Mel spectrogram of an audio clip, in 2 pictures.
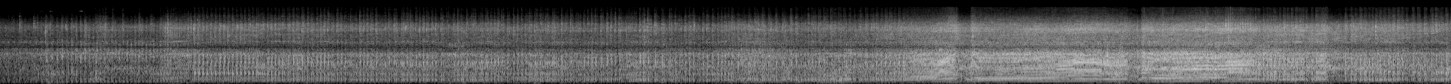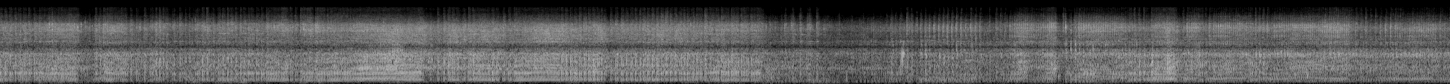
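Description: Enduro dirt bike engine running under load on a rocky trail, revving up and dropping back again and again as the throttle is worked; a run of quick rises and falls in pitch comes about a third of the way in, and another shorter one past the middle.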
